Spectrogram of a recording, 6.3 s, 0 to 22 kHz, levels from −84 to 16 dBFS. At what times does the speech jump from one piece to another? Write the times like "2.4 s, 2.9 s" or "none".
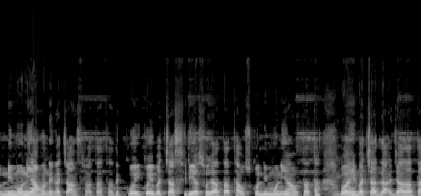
none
